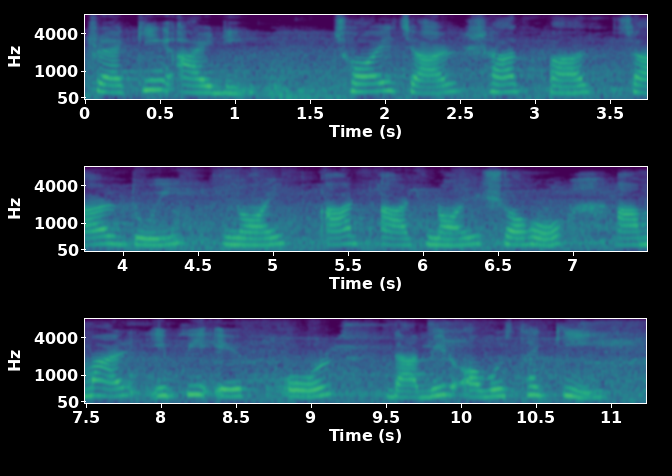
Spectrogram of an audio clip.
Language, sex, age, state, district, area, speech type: Bengali, female, 18-30, West Bengal, Purba Bardhaman, urban, read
